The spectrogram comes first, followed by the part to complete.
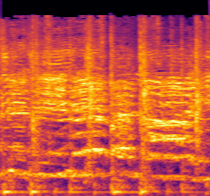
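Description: Group of women singing a Hindu devotional bhajan together, with hand-clapping and a dholak drum keeping a steady beat of about two to three strokes a second.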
